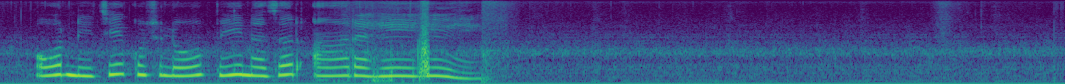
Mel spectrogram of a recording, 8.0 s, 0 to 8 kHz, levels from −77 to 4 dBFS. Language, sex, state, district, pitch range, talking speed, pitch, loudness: Hindi, female, Rajasthan, Jaipur, 295-330 Hz, 70 wpm, 305 Hz, -13 LUFS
